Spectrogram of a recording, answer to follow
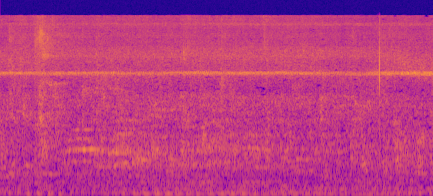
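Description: Indistinct chatter of people on the boats, not close enough to make out words, over a steady high-pitched hum and a low rumble.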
